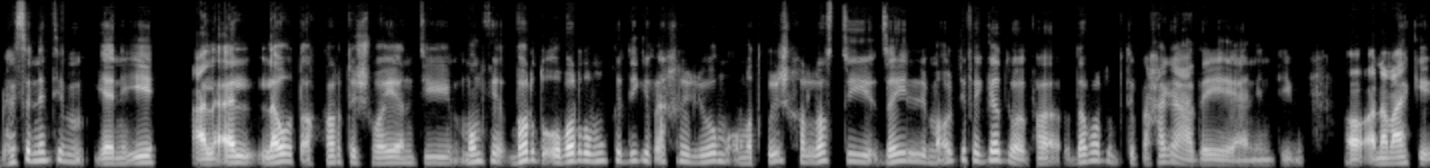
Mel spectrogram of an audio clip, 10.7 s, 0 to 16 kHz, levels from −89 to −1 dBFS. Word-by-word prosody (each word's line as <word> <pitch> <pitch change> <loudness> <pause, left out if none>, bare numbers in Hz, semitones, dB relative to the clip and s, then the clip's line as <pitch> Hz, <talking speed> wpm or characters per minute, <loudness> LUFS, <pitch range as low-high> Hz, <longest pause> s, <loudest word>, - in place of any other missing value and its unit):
بحيث 140 +7 0
إن 185 - +2
أنتِ 180 +2 -4
م 155 - -8
يعني 115 0 +2
إيه، 140 +1 +2 0.3
على 105 - +7
الأقل 135 +2 +6
لو 135 +6 +7
اتأخّرتِ 140 -2 -3
شوية 125 -1 +1
أنتِ 125 - -10
ممكن 145 +6 -2
برضه 180 0 +2
وبرضه 165 +5 +5
ممكن 170 +1 -5
تيجي 175 +1 -5
في - - -2
آخر 165 - -6
اليوم 155 +3 -4
وما 120 -4 -5
تكونيش 155 +7 -4
خلصتِ 165 +3 -3 0.2
زي 150 +5 +1
اللي 165 -3 -6
ما 135 - -4
قُلتِ 200 +4 -4
في 185 - -4
الجدول. 180 +1 0
فده 115 +5 -2
برضه 170 -1 -5
بتبقى - - -11
حاجة 140 0 -2
عادية. 100 -1 -2
يعني 190 - -6
أنتِ 190 0 -15 0.5
آه. - - +3
أنا - - +3
معاكِ - - +4
155 Hz, 220 wpm, -22 LUFS, 130-170 Hz, 0.5 s, على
